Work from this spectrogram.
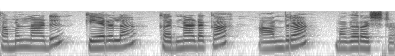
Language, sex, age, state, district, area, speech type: Tamil, female, 30-45, Tamil Nadu, Viluppuram, urban, spontaneous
